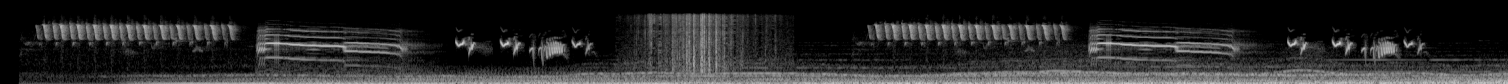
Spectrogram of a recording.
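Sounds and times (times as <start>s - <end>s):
birds singing: 0.2s - 14.4s
rustling noise: 6.2s - 8.0s.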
